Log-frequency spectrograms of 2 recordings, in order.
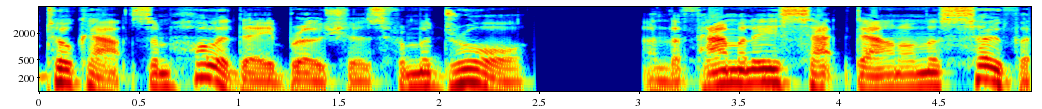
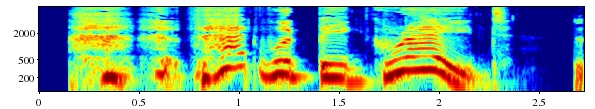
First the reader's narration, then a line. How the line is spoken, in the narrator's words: laughed Simon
